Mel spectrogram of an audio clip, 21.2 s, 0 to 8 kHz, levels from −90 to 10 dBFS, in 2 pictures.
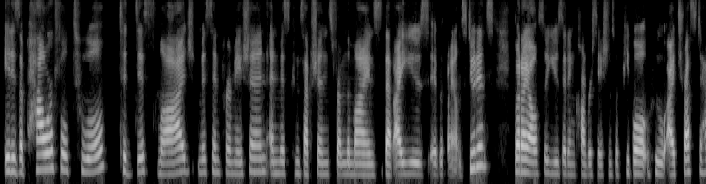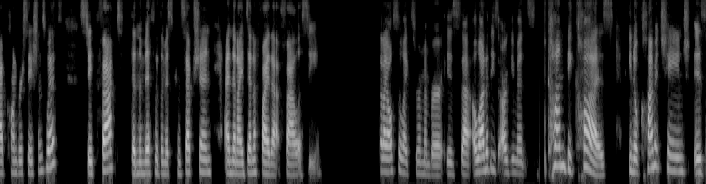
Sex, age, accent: female, 20-39, American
